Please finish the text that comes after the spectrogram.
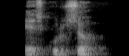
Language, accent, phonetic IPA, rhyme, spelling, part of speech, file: Catalan, Valencia, [es.kuɾˈso], -o, escurçó, noun, LL-Q7026 (cat)-escurçó.wav
- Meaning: 1. viper, adder 2. stingray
